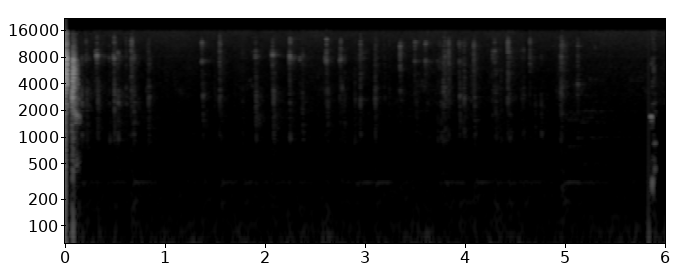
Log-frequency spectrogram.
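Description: Typing on a computer keyboard: faint, quick, irregular keystrokes.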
